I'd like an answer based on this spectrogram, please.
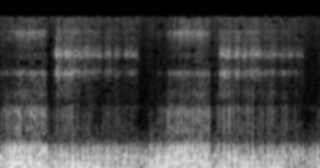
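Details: Tarou, a three-year-old domestic cat, purring steadily: a continuous low rumbling drone that swells and eases in breaths roughly every one to two seconds, with faint higher hiss on each phase.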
